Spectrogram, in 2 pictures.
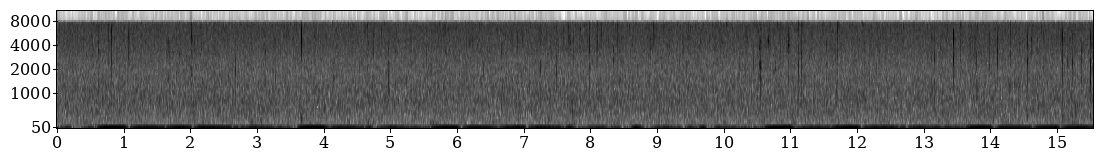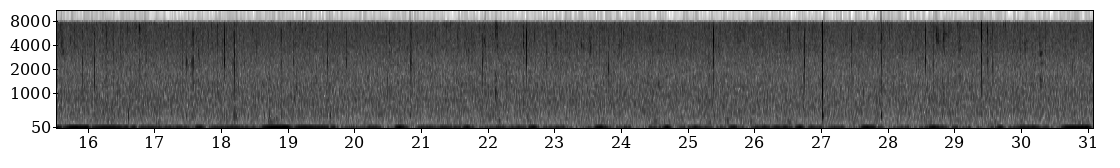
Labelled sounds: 20.6	25.6	vessel noise, 0 to 8.0 kHz

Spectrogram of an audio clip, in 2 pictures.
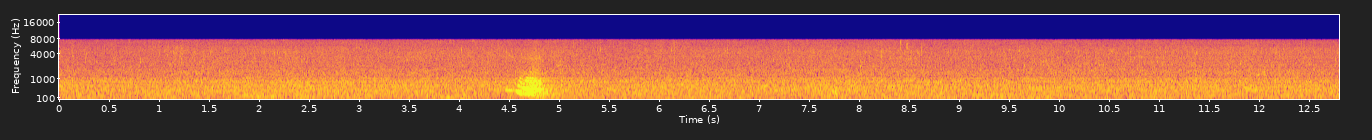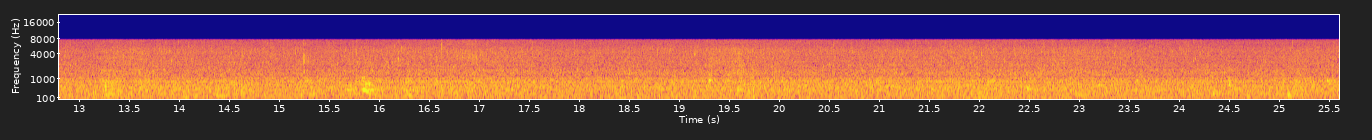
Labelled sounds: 4.6	4.8	croaking sound likely from a nearby submerged object, 0.78 to 1.1 kHz

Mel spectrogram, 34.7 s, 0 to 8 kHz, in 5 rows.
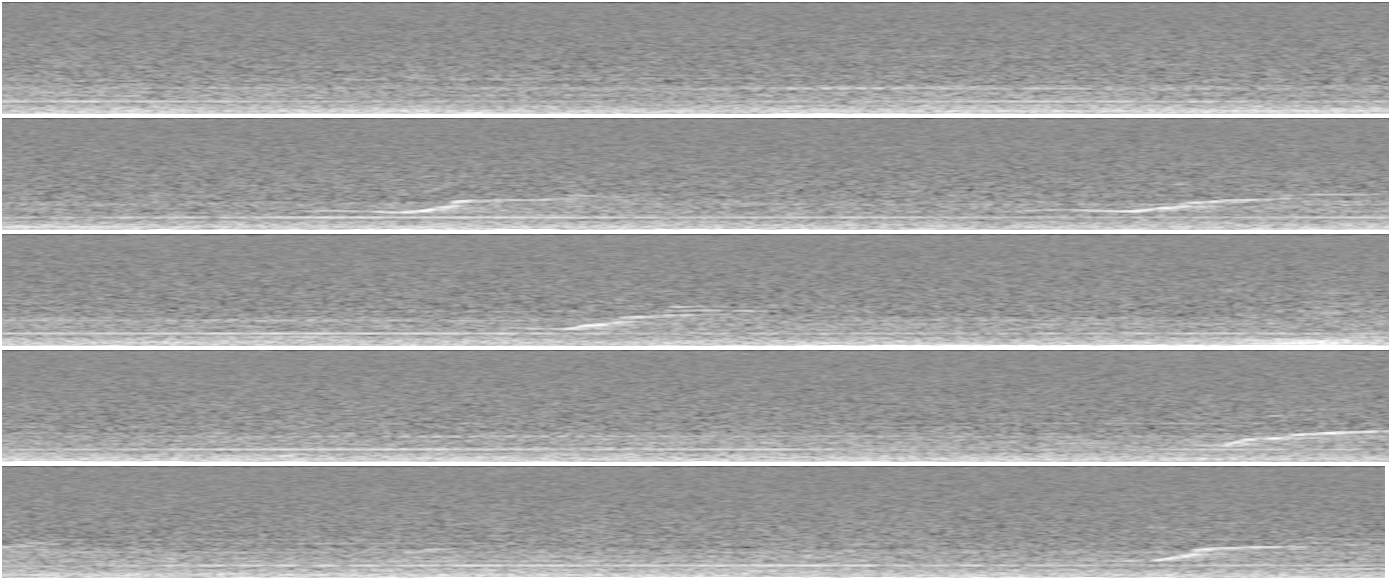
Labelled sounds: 9.2	9.8	humpback whale, 0.80 to 0.90 kHz
12.9	13.8	humpback whale, 0.80 to 1.0 kHz
17.0	17.5	humpback whale, 0.80 to 1.1 kHz
27.3	28.1	humpback whale, 0.80 to 1.1 kHz
33.7	34.2	humpback whale, 0.80 to 0.90 kHz

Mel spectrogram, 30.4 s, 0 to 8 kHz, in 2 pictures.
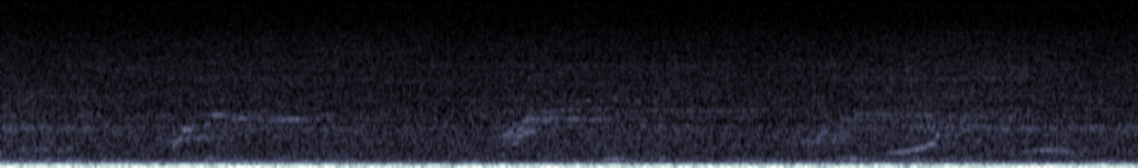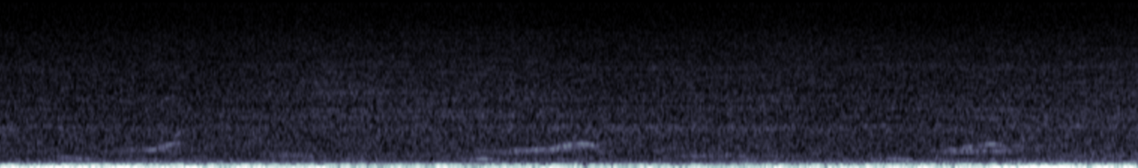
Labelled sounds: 3.6	4.0	humpback whale, 0.83 to 0.93 kHz
7.0	7.2	humpback whale, 0.80 to 1.1 kHz

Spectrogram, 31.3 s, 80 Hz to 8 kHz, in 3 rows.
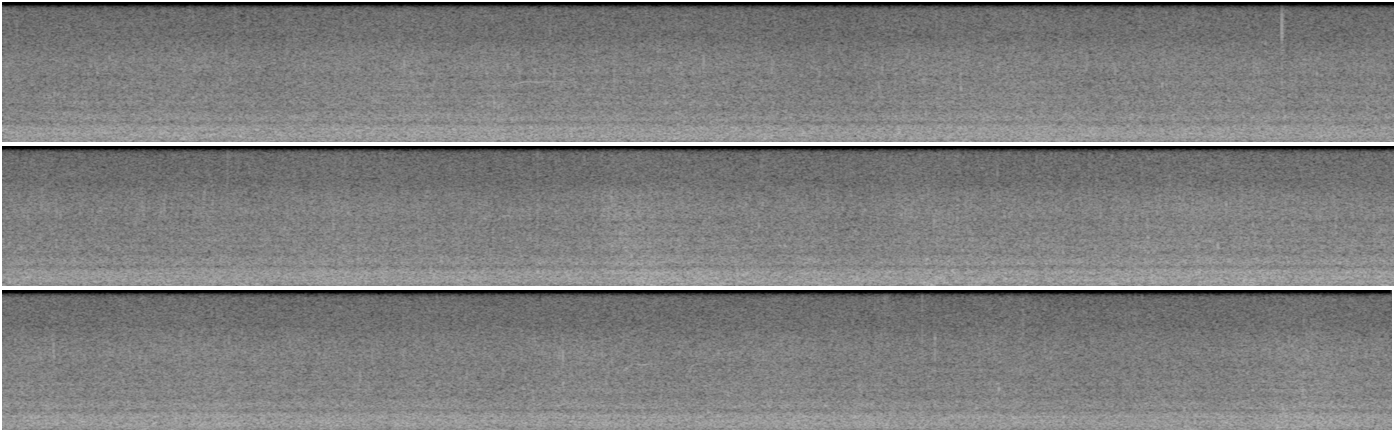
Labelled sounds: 3.8	4.1	killer whale, northern resident, G clan, 3.2 to 3.6 kHz

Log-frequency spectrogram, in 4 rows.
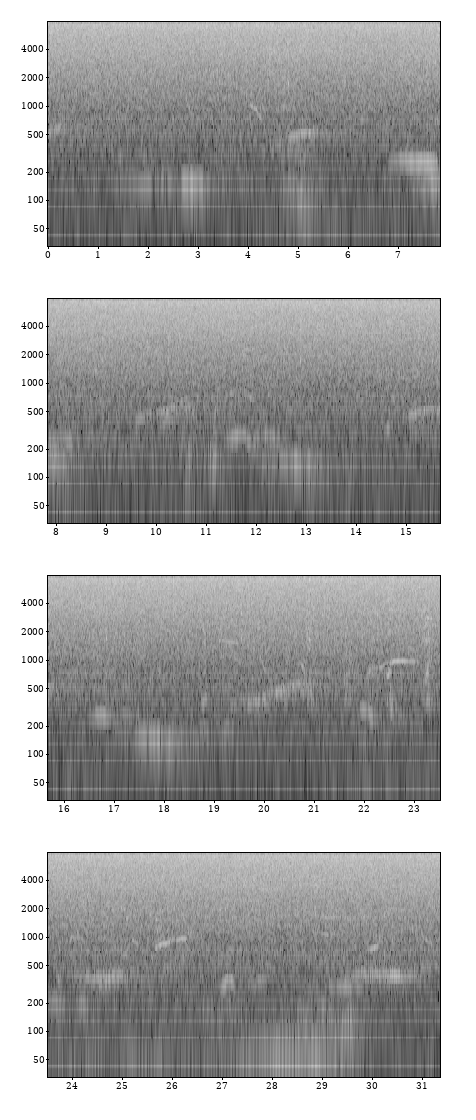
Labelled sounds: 4.0	4.3	humpback whale, 0.80 to 1.1 kHz
19.1	19.5	humpback whale, 1.5 to 1.7 kHz
22.5	22.9	humpback whale, 0.90 to 1.1 kHz
25.7	26.1	humpback whale, 0.80 to 0.99 kHz
30.0	30.2	humpback whale, 0.80 to 1.0 kHz

